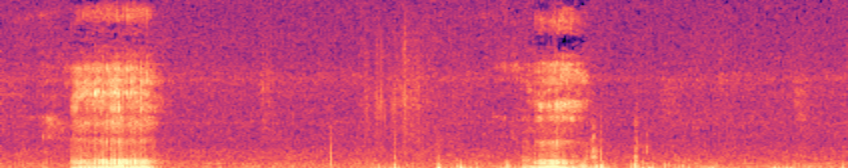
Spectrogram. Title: Snoring retriever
